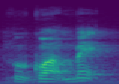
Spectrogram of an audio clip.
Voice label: Respirar, Zapoteco de Petapa; Cuerpo; Vocabulary

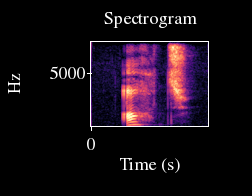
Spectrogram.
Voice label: hermano mayor, Mixe, Mujer; Parentesco; INALI

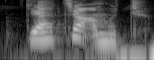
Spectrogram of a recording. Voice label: no maduro, Mixe, Mujer; Comida; INALI

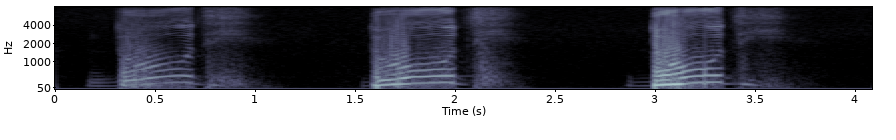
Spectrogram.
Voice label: Zapoteco Albarradas, santo domingo albarradas; INALI; cuerpo; seno

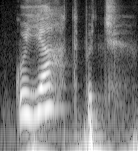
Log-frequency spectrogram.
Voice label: deportes, Mixe, Mujer; INALI

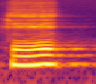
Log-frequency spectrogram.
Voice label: vidrio, Otomí, hombre; INALI

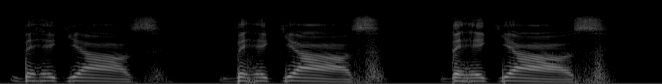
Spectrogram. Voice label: Zapoteco Albarradas, santo domingo albarradas; alimentos; pinole; INALI

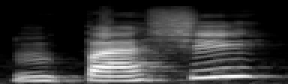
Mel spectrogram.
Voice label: Otomí, mujer; Acciones; barrer; INALI

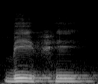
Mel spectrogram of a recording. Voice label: humo, Otomí, hombre; INALI

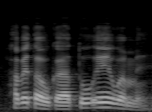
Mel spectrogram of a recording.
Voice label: "maldecir", Mayo; Religón y creencias

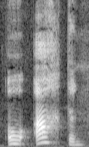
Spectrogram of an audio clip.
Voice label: toser, Mixe, Mujer; Cuerpo; INALI

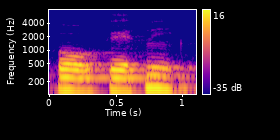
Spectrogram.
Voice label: "si afirmativo", Otomí, hombre; INALI

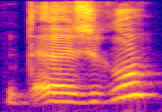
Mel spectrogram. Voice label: "teléfono", Otomí, mujer; Moderno; Vocabulary; INALI

